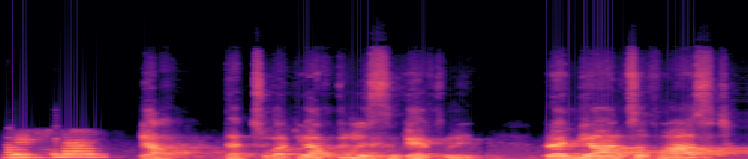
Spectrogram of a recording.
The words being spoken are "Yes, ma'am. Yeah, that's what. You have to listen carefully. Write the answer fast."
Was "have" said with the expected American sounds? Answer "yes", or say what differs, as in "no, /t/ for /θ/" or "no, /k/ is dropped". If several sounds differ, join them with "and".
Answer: no, /f/ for /v/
